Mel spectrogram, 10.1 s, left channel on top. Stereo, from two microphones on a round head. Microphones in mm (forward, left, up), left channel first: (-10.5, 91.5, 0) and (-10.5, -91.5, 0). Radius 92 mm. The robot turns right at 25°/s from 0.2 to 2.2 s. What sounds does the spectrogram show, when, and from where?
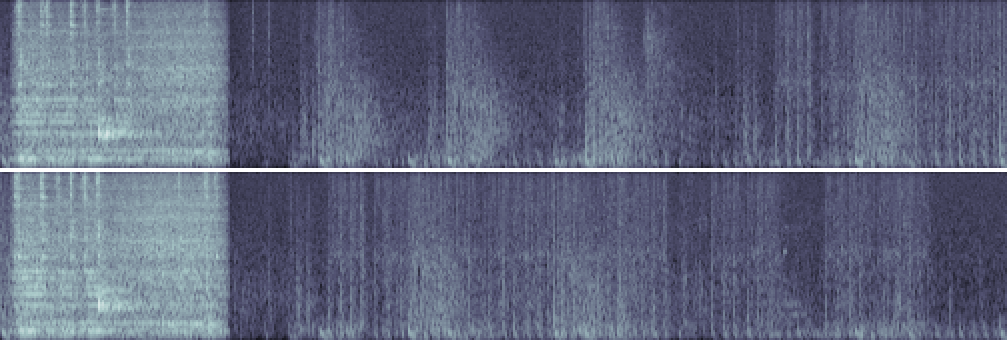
1.0 s dripping: 25° right (ahead or behind), 3.5 m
